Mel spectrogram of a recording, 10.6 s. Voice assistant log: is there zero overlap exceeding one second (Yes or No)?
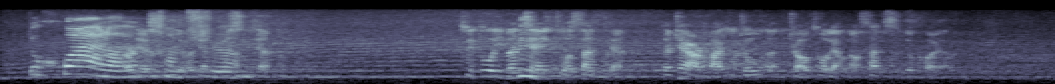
No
